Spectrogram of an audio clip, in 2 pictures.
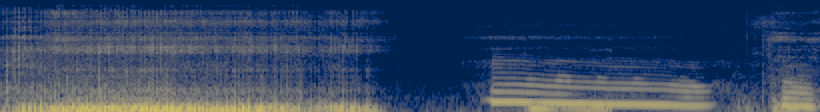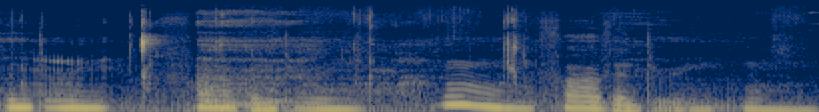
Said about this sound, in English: And then, of course, we get to our sleepers where we cue the snore.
